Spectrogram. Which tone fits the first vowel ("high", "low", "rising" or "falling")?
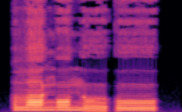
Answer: high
